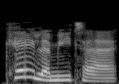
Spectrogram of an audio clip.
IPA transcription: ˈkɪləmiːtə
